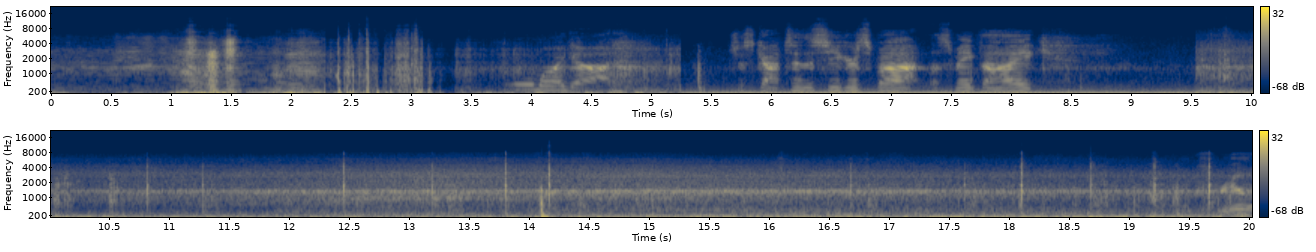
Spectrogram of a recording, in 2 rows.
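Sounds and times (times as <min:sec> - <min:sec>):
constant high hum: 0:00.0 - 0:20.0
low rumble: 0:00.0 - 0:20.0.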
